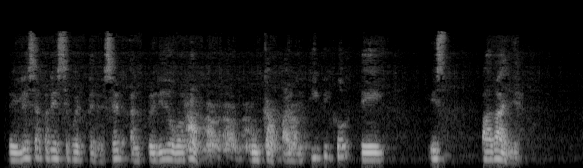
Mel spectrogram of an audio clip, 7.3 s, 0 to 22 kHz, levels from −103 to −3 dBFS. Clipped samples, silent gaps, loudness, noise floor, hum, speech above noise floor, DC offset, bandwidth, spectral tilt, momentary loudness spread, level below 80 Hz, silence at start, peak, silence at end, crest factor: under 0.1%; none; -42 LUFS; -84 dBFS; none; 42 dB; under 0.1%; 11 kHz; -6 dB/octave; 11 LU; -86 dBFS; 0.1 s; -24 dBFS; 0.8 s; 18 dB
